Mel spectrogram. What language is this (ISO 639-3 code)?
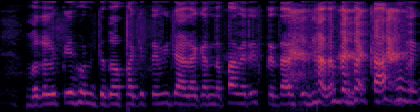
pan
